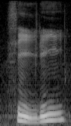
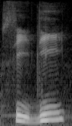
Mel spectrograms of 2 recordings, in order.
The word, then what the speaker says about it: CD: So that's why we pronounce this one CD and this one city. So CD, city. And USA, USA. Abbreviations carry their stress on their final syllable.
